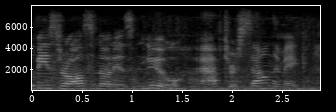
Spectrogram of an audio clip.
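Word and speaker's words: gnu: are also known as New after snic spelled g on commonly mispronounced G new but the G is actually silent that's a termite Mountain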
